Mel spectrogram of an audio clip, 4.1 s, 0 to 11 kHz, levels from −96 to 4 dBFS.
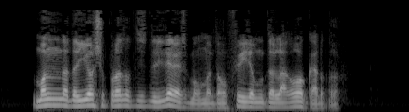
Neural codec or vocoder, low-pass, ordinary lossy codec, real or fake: codec, 16 kHz in and 24 kHz out, 0.9 kbps, LongCat-Audio-Codec, fine tuned four codebook decoder; 9.9 kHz; MP3, 32 kbps; fake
